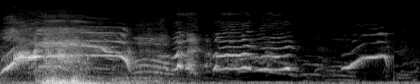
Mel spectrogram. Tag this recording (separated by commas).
Screaming, Human voice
